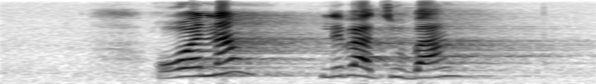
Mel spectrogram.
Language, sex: Northern Sotho, female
